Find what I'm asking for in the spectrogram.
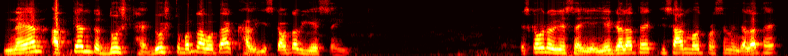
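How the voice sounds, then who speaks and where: A man's voice: high voice, expressive, normal speed. A young man who teaches an exam-prep lesson, often repeating answers and asking students whether they follow. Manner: explains answers by repeating them and checking in with students.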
